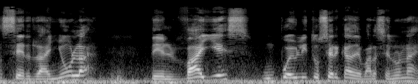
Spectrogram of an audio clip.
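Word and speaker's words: Cerdanyola del Vallès: Se pronuncia en catalán Cerdañola del Valles, un pueblito cerca de Barcelona, España.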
